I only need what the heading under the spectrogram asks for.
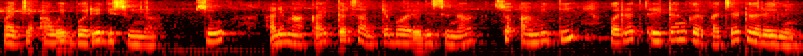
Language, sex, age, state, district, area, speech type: Goan Konkani, female, 18-30, Goa, Canacona, rural, spontaneous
